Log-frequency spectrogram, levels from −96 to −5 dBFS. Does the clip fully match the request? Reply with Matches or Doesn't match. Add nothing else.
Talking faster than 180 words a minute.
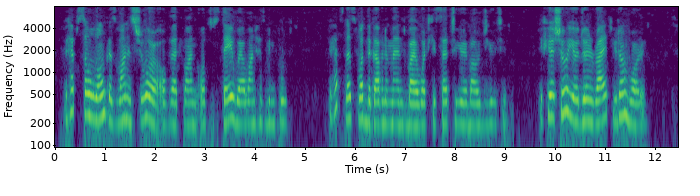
Matches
